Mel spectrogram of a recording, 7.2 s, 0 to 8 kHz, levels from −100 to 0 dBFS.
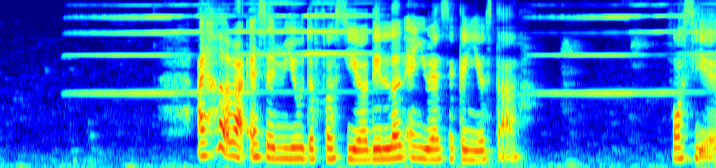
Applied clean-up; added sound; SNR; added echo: classical method log-MMSE.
